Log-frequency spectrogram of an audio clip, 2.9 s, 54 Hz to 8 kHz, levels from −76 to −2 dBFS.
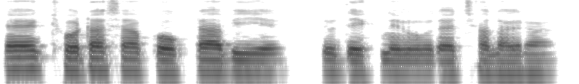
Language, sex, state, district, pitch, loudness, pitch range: Hindi, male, Bihar, Jahanabad, 115 Hz, -31 LUFS, 110-120 Hz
